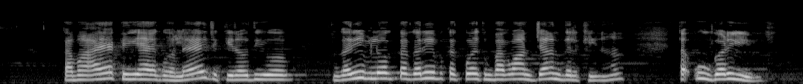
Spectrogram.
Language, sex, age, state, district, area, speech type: Maithili, female, 60+, Bihar, Begusarai, rural, spontaneous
